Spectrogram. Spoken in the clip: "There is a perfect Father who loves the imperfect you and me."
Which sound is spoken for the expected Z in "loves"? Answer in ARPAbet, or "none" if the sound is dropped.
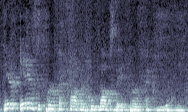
Z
